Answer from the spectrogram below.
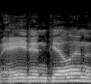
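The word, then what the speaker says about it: Aidan Gillen: Aiden Gillen, is that how you say his name? – Yeah.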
